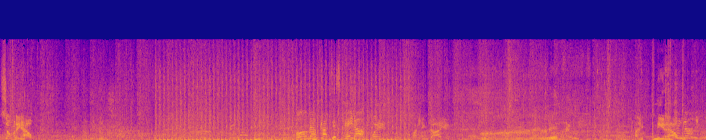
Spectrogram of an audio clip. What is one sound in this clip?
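Zombies snarl and shriek close by.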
